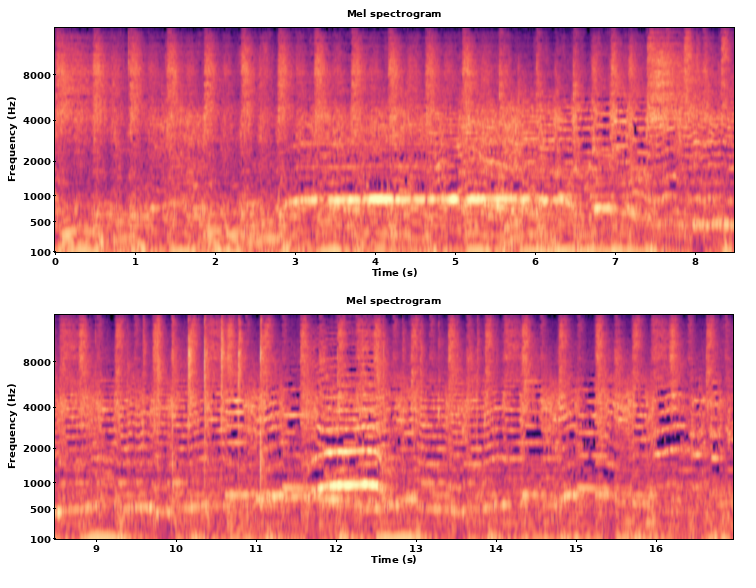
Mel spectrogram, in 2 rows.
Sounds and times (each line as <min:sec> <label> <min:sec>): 0:00.0 People drink and chatting 0:16.9
0:00.0 guitar 0:16.9
0:09.4 applause 0:14.0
